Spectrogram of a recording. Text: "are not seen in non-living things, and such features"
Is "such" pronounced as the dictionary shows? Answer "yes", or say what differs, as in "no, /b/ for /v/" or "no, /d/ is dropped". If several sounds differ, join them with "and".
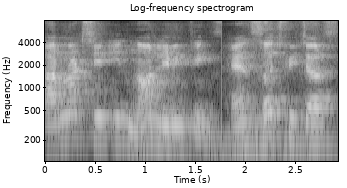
yes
